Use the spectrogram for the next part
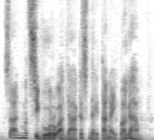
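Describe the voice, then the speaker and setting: A man acting a calm, devout father who gently responds to his son's plans in a radio drama. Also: medium pitch, fast talker, slightly rough.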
